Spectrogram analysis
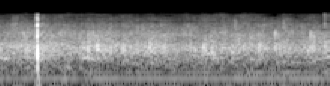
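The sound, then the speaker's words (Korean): A church audience applauding during a worship service, heard as a steady, fairly faint patter of many hands clapping, with one sharper clap standing out near the start. “Can you give these two sisters a big hand? Thank you.”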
